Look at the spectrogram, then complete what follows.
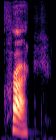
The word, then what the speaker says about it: craic: Craic? Crack? Crack. Like a crack in the sidewalk. Okay. And yeah, crack.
